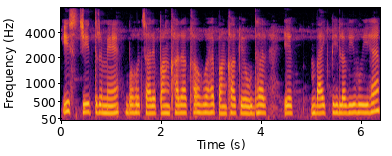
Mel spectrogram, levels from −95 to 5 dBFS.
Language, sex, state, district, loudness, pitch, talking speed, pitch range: Hindi, female, Jharkhand, Garhwa, -15 LUFS, 205 Hz, 170 wpm, 195-210 Hz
